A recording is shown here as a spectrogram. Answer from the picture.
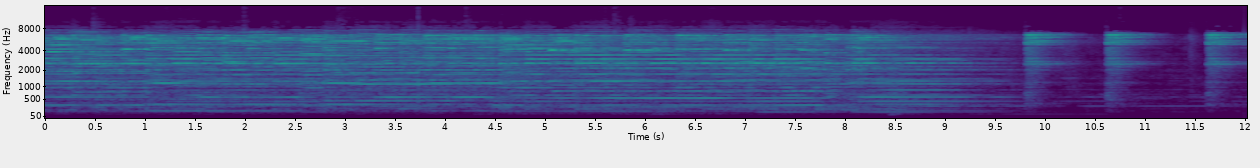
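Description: Electronic keyboard playing an instrumental intro in held, sustained chords and melody. Near the end it breaks into three short struck chords, each fading away before the next.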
